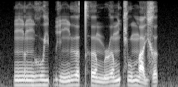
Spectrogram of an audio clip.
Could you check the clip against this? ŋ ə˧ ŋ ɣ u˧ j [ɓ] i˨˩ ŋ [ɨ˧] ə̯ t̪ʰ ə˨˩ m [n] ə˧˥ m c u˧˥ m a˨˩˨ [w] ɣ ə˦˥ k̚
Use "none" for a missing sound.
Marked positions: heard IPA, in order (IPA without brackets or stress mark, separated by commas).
ɓ, ɨ˧, ɹ, j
